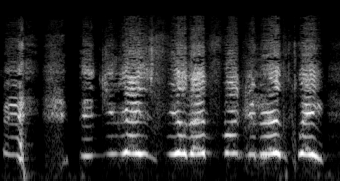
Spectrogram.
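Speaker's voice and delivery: loud, very high-pitched agitated outburst; worked-up disbelief. Retold or imitated. Shaken man asks the neighbors about the earthquake, agitated. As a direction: plead in squealing disbelief.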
